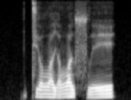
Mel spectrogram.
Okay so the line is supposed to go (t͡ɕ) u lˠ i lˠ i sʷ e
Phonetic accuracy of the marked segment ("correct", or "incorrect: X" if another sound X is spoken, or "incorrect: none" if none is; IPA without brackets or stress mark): incorrect: tʲ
